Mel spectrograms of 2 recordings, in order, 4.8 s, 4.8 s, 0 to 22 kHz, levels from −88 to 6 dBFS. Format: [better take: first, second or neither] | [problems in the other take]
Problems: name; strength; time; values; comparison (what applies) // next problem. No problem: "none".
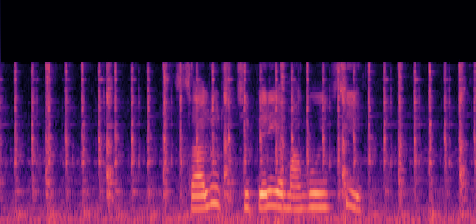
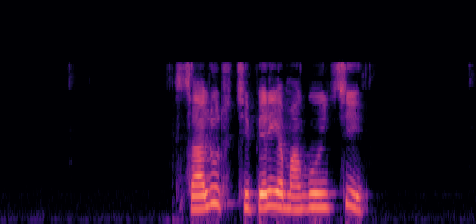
second | background sound (Tick); 7 dB below the speech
